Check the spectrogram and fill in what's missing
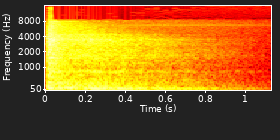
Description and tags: Deep metal clang
A deep metallish sound I used for the menu of some computer game once...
